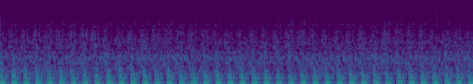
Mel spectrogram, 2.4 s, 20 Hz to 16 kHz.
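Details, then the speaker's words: Yamaha WR125 single-cylinder motorbike warming up before oil change: steady putter about fourteen beats a second, too quick for idle; split inlet manifold boot leaking air, before new boot fitted. "I just realized this or just noticed this bike ticking over quite quickly what we've done is just looked on the carburetor well not the carburetor but the inlet manifold and the uh the boot on the inlet manifold is"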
